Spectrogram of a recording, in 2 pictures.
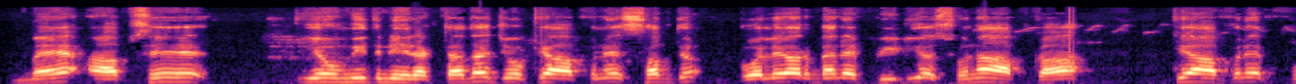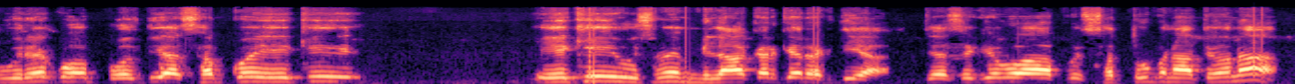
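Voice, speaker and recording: A man's voice: sits high, fairly even intonation, unhurried, dark tone, rough recording. A middle-aged ex-serviceman making an angry, confrontational statement in a protest video. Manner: indignant, confrontational, accusing. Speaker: ex-serviceman activist.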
